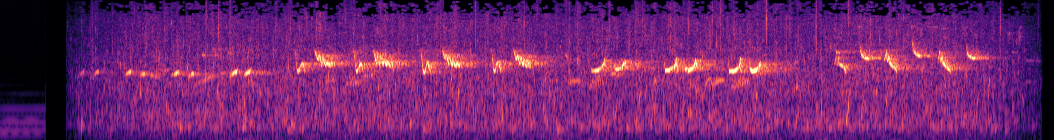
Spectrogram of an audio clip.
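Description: A bird chirping in runs of short notes, about two to four a second, over a steady background hiss. It starts about a second in and stops just before the end.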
